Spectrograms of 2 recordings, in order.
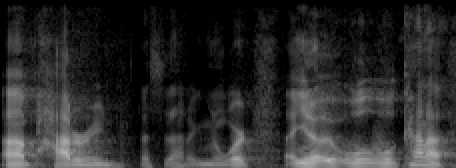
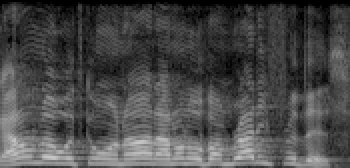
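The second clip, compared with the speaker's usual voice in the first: inner panic; 9 semitones higher, 6 dB louder than usual. Retold or imitated. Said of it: "freaking out internally".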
